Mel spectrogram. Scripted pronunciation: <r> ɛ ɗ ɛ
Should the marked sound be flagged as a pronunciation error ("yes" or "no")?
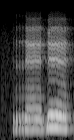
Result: no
